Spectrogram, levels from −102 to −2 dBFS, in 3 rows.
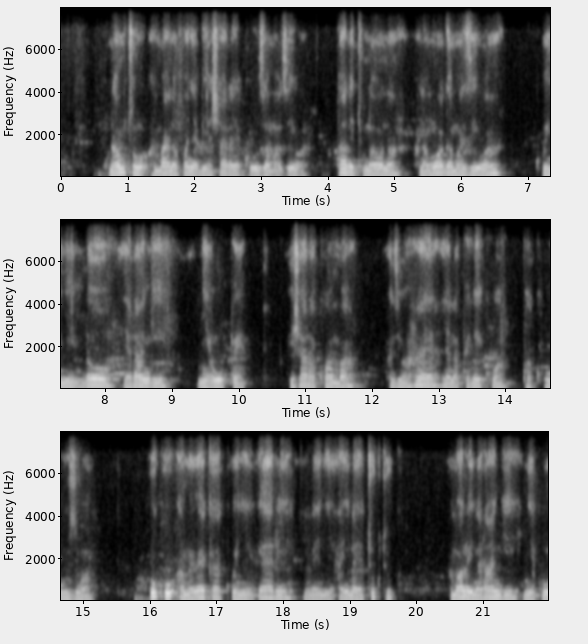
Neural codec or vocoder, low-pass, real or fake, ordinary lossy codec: none; 7.2 kHz; real; Opus, 32 kbps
